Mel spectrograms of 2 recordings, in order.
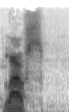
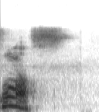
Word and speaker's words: Laos: Laos. Yeah. Wow. You don't pronounce the S. Lao then, whatever. Wow. Yeah. – Really? Oh, I always yeah. thought it was Laos.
